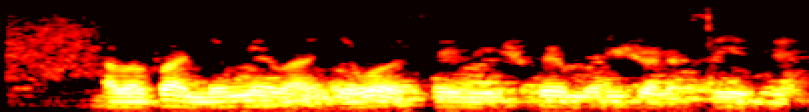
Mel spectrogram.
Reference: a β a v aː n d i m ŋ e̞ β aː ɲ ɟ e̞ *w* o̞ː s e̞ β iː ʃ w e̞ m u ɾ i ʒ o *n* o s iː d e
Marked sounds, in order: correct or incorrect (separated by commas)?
incorrect, correct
